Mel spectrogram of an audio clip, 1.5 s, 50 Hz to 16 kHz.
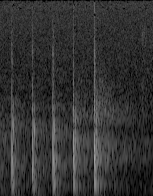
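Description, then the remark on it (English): Five evenly spaced knocks on a door, quick and steady, each a solid hollow rap, with nothing else audible around them. “And I knock on the door, and I always knock 7 times because it has a good ring to it.”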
